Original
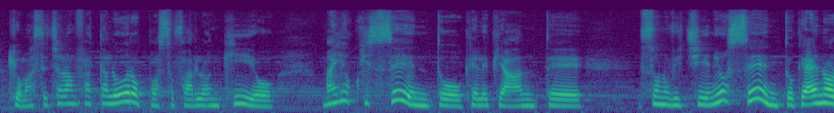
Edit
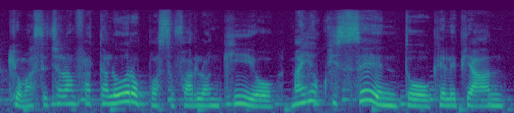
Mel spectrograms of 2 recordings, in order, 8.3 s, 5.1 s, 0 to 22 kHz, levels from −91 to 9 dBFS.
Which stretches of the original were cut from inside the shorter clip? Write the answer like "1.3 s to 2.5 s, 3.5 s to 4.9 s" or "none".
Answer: 2.8 s to 3.1 s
